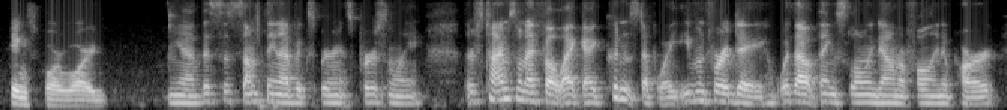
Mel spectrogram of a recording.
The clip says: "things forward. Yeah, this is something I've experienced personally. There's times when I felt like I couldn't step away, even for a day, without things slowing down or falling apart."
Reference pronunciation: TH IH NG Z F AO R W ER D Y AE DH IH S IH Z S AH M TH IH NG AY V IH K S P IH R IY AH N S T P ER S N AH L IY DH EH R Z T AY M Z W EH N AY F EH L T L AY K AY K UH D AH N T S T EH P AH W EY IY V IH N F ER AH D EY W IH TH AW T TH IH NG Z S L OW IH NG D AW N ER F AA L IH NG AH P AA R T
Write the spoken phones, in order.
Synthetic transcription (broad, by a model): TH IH NG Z F AO R W ER D Y AE DH IH S IH Z S AH M TH IH NG AY V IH K S P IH R IY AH N S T P ER S N L IY DH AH R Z T AY M Z W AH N AY F EH L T L AY K AY K UH D N T S T EH P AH W EY IY V IH N F ER AH D EY W IH TH AW T TH IH NG Z S L OW IH NG D AW N ER F AA L IH NG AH P AA R T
